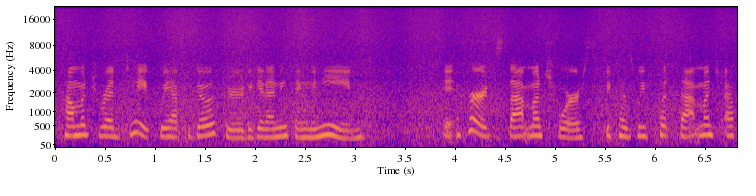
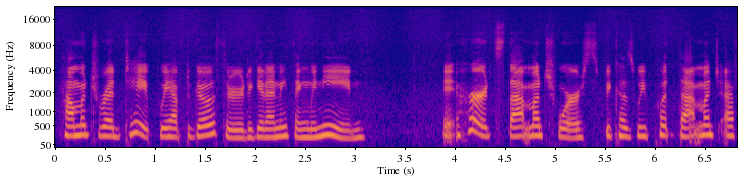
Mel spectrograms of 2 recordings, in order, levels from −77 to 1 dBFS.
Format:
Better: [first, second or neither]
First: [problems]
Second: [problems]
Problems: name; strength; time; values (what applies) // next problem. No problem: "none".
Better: second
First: hiss; loud; throughout; 4 dB below the speech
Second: hiss; faint; throughout; 25 dB below the speech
